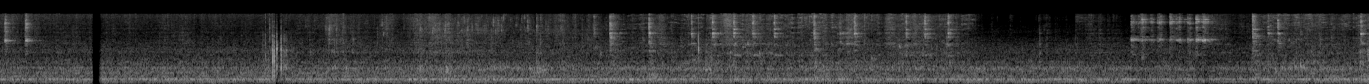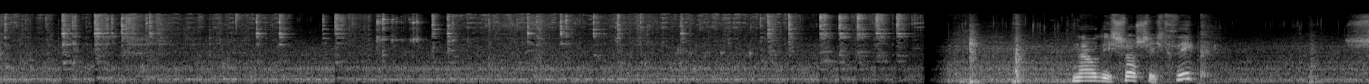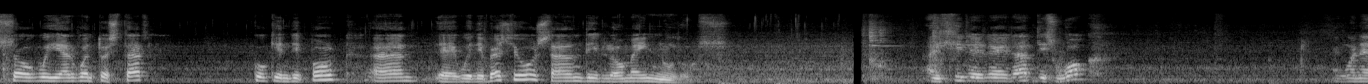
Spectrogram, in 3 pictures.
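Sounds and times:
steady low hum: 0.0 - 41.0
sauce bubbling: 1.0 - 11.3, 12.2 - 21.8, 23.4 - 33.5, 34.7 - 35.9.

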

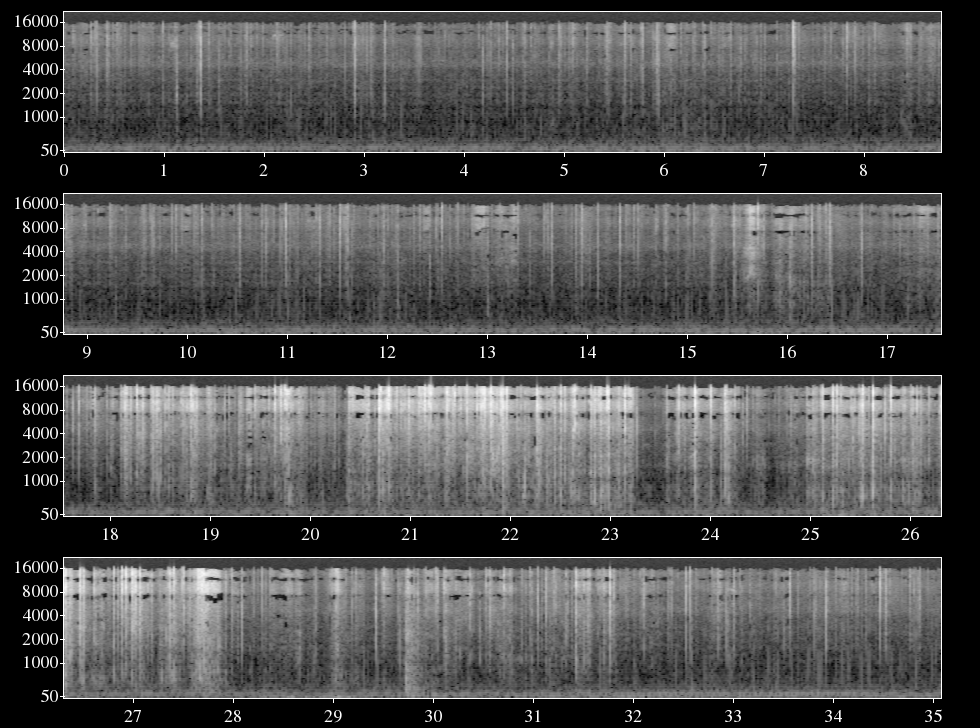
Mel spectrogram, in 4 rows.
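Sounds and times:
packaging crinkling and tearing: 11.3 - 14.1, 15.1 - 35.0.

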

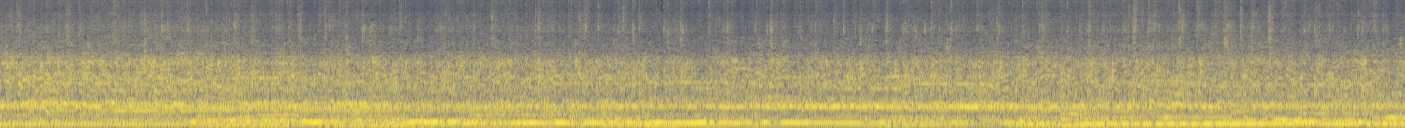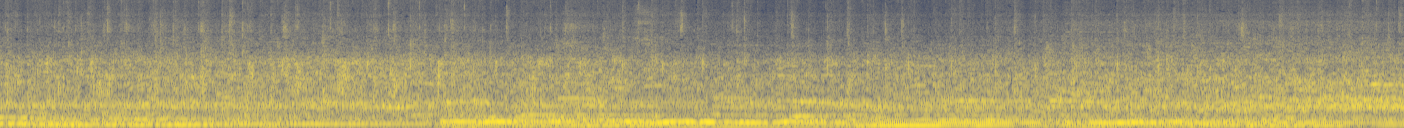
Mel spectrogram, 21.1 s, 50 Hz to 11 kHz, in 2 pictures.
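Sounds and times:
crowd noise: 0.0 - 21.0
football crowd chanting: 17.7 - 21.0.

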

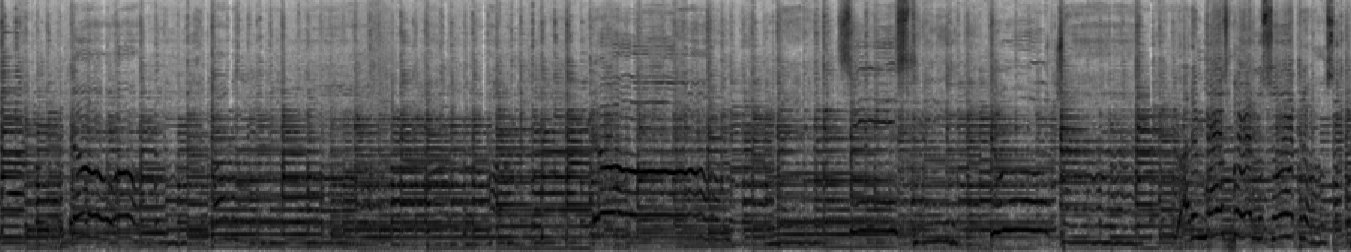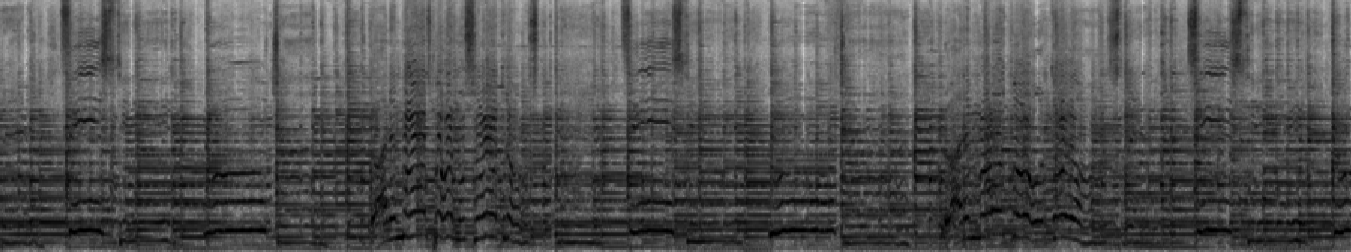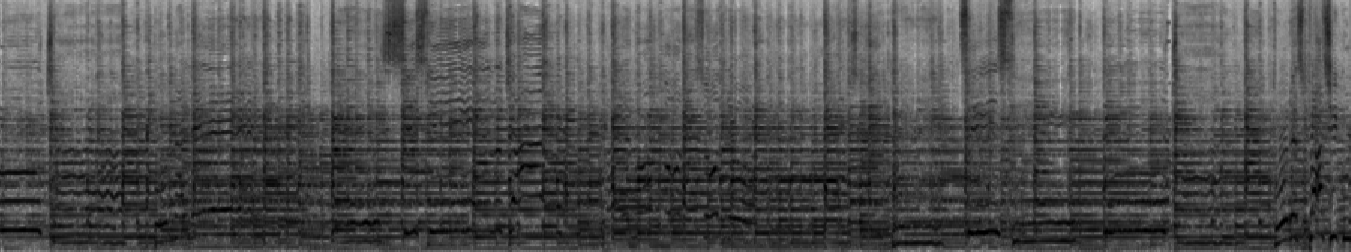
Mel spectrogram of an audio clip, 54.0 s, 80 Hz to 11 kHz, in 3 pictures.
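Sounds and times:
acoustic guitar strumming: 0.0 - 54.0
man singing: 0.0 - 54.0.

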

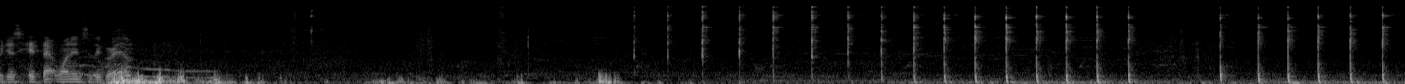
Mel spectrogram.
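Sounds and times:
hammer tapping metal tent peg: 6.3 - 11.5, 12.2 - 14.0.

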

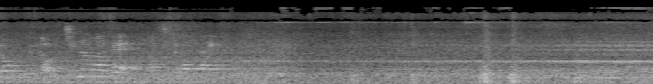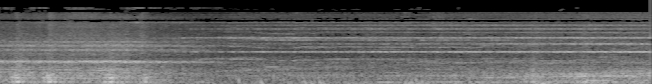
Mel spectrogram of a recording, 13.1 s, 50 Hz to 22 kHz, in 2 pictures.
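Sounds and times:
train rumbling along: 0.0 - 13.0
electric train whine: 2.6 - 13.0.

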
